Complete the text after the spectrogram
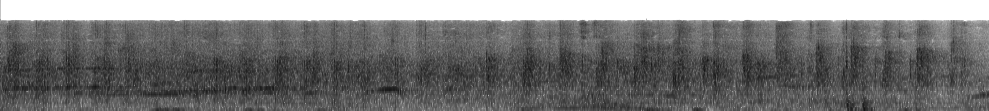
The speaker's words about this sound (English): I'm not even going to try to name all the people involved because that's a long list of people, but I do think we should give them a round of applause and thank those who made this happen.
